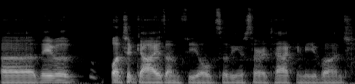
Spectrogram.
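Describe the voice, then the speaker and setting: The delivery is very fast and monotone, with flat intonation. The background is quiet. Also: man. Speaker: gaming streamer. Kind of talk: live gameplay commentary. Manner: soft-spoken; casual.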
